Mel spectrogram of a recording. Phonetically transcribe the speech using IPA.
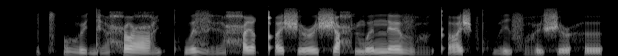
t͡sʼ ɔ̤˥˩ y̯ d ɛ̤˩˥ ħ ʊ˧ ʕ i̤˩˥ kʷʰ ə˩˥ z ɛ̤˩˥ ħ i˧ qʼ ə˧ ʃ ə˞˩˥ ʃ ɪ˥ ħ m ə˩˥ n ɛ˥ v ɑ̤˩ kʼ ɑ˩˥ ʃ kʷʰ ɛ̤˧ i̯ f ɑ̤˩ y̯ ʃ ə˞˩ h ə˩

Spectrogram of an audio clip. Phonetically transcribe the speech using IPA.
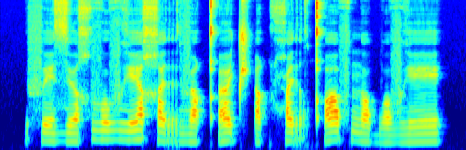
f e z ɨ χ v o v ɣ e χ ɛ r v ɛ qʼ ɨ t͡ʃʼ ɛ q ħ ɪ r qʼ ɔ f n ɔ b ɔ v ɣ e

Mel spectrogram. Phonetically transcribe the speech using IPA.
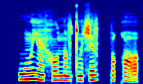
w ũ j æ̃ h ɔ n ɑ̃ v tʷ ɛ̃ ɬ ɛ v pː ə qʷ ɑ

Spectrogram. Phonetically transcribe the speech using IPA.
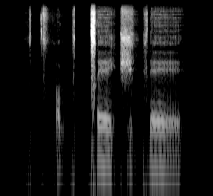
t͡sʼ ɔ k ǀ e t͡ʃ ɘ k ɾ e

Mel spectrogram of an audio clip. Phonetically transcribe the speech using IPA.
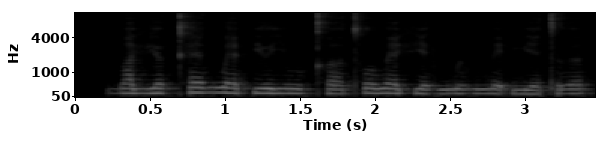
b a vʲ ʌ kʰ ɛ v w ɛ pʲ ɯ j u kʰ ʌ tʰ o w ɛ fʲ ɛ v ŋ͡m ɯ v ŋ͡m e ʔ mʲ ɛ tʼ ɯ ə̯

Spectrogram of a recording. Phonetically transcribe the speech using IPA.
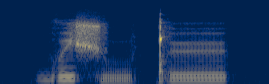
ɡʷ e˦ ʃ u˨ ǃ ø˦

